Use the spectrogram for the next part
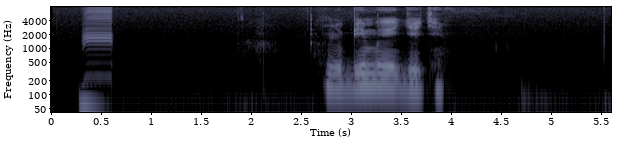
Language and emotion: Russian, neutral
